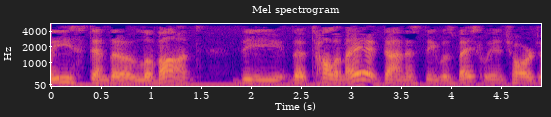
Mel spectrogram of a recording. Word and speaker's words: Ptolemaic: And the Seleucid dynasty and the Ptolemaic dynasty, and Ptolemaic is spelled with a P-T-O-L-E-M-C, so it's pronounced Ptolemaic dynasty,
